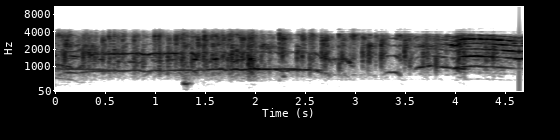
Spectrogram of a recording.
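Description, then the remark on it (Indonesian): An audience claps steadily for about five seconds, a dense, even patter of many hands with no break, and some voices murmuring or cheering underneath. The sound is thin and tinny. “Luar biasa, tepuk tangan.”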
